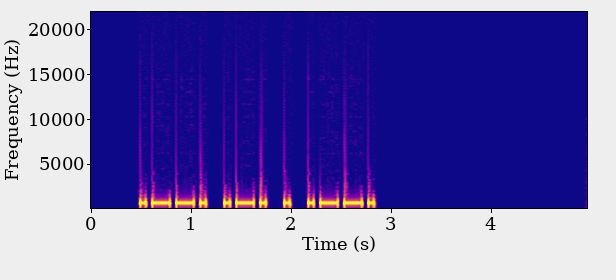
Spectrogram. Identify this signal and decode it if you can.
Morse code, heard as a keyed tone, about 20 wpm, 700 Hz. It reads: PREP
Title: Build A Word - 4 Letters At A Time - 11-Letter Words - 20wpm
